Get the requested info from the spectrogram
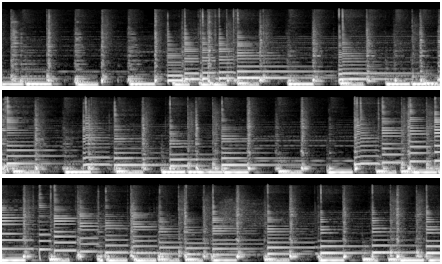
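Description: Background music: plucked acoustic guitar playing a steady run of notes over a repeating bass line.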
